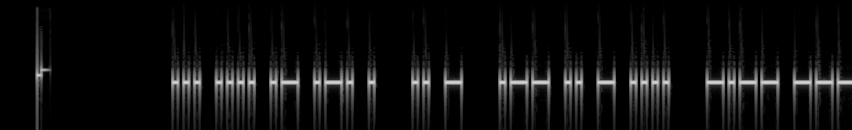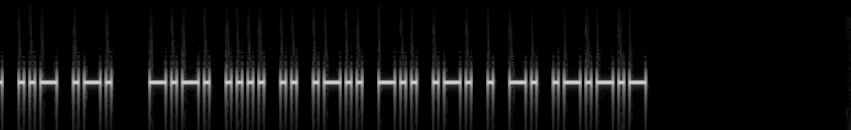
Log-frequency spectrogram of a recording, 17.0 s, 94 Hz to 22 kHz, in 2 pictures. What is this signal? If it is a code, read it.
Morse code, heard as a keyed tone, about 22 wpm, 700 Hz. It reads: SHARE IT WITH YOUR CHILDREN.
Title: Sentences from Top 1000 Words - Review Part 6 - 22wpm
